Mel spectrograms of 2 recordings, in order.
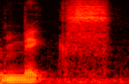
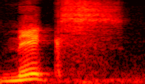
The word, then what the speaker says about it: Mx: Like M-I-X without the I.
